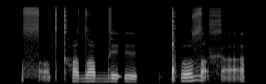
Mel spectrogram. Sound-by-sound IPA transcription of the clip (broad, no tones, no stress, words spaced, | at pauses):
sˤa̰tˤkʰu dˤobdeʔɪ | ǃʰuzˤa̰ xa̰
